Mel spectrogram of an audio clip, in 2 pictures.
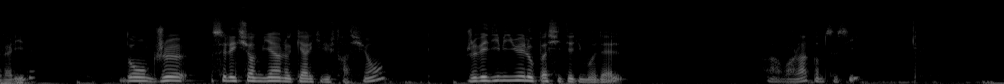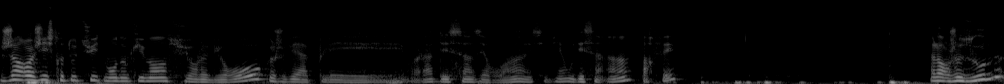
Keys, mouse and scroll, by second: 0.8 click, 1.5 click, 3.7 middle click, 4.6 click, 5.7-8.1 drag, 8.3 middle click, 9.0 middle click, 10.5 ctrl+s, 15.0 click, 16.3 click, 17.1 click, 17.6 ctrl+s, 19.0 z.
